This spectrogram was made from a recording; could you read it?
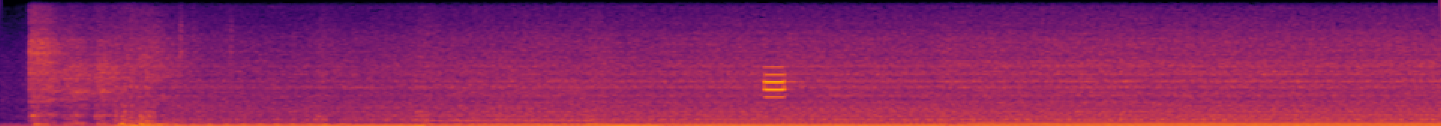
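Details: Engine catches cleanly after cranking, after cycling the key to let the fuel pump prime (pump clicking audible), then settles and steps up smoothly in revs with a steady, even note; normal start and run.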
